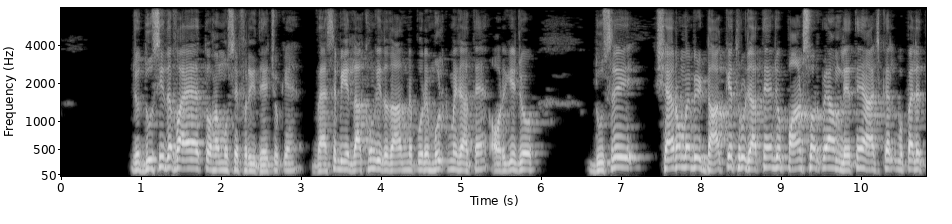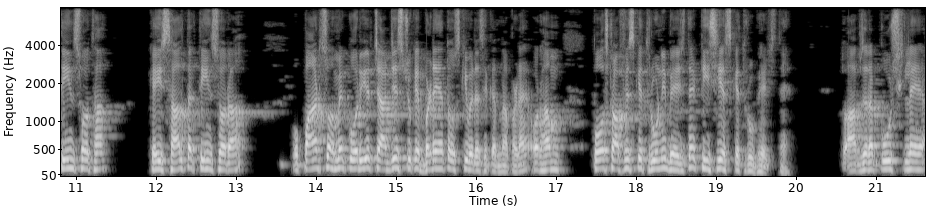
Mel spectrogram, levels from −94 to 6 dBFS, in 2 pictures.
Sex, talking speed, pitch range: male, 260 wpm, 130-165 Hz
